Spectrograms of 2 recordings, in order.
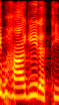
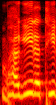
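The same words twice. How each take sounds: First: भागीरथी with long first vowel, bhaa; correct form. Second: भगीरथी with short first vowel, bha; wrong form. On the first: Teacher giving students the right word, correct form. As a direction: lengthen the opening bhaa of भागीरथी. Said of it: "बल्कि भागीरथी होगा". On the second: Teacher showing students the faulty word, wrong form. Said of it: "भगीरथी नहीं बल्कि". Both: Shown as a demonstration.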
